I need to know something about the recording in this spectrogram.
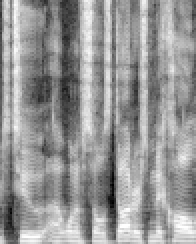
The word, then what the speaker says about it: Michal: one of seoul's daughters michal or michael as we often say her name she actually finds out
